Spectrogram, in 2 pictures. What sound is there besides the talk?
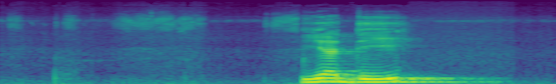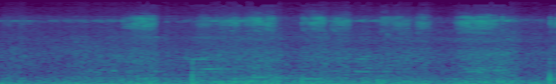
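writing on the board during a lesson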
